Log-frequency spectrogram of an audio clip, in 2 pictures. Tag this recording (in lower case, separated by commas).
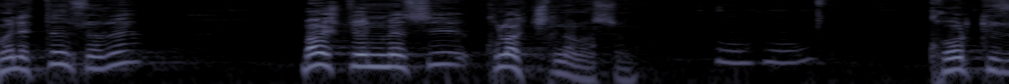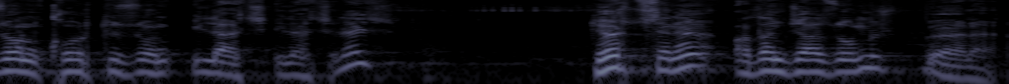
speech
